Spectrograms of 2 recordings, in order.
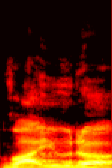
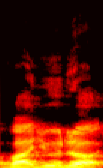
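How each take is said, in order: First: The word ends with a full 'ra' syllable. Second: The word ends with a full 'ra' syllable.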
